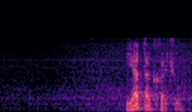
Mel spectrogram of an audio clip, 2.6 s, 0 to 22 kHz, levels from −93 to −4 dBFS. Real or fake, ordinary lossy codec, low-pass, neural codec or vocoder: real; MP3, 48 kbps; 5.4 kHz; none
